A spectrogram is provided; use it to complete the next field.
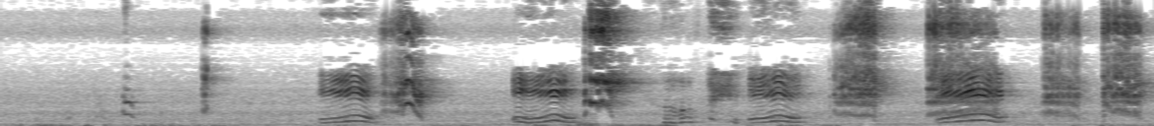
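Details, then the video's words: Talking pet ring-necked parakeet indoors mixing wavering, warbling mimic-like phrases with sharp squawks and chirps in uneven bursts; faint background voices. "Ringneck parrot Chirping sounds"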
